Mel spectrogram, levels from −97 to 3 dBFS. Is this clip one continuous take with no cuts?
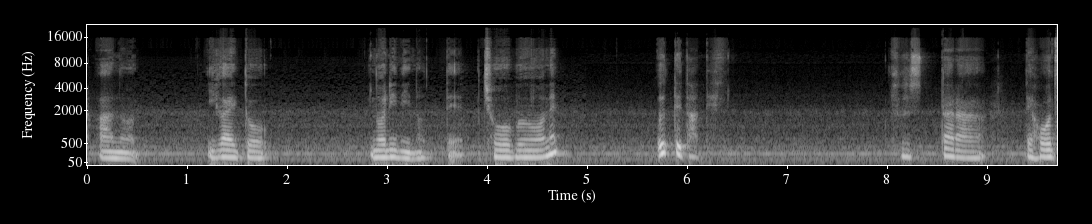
yes; 0 cuts

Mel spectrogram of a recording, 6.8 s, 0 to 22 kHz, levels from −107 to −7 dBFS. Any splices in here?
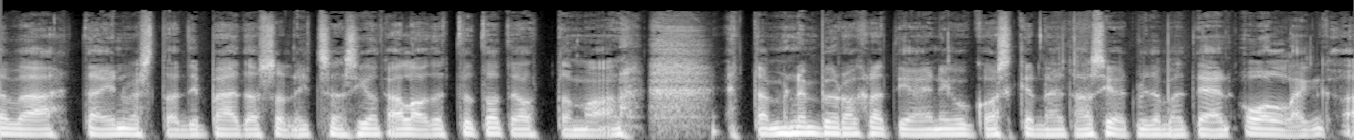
yes; 2 cuts; at 1.9 s, 3.6 s

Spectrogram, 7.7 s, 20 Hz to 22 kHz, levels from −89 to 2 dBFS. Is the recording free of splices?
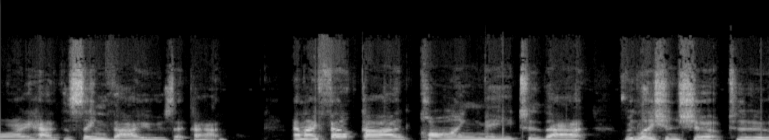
no; 1 cut; at 1.9 s

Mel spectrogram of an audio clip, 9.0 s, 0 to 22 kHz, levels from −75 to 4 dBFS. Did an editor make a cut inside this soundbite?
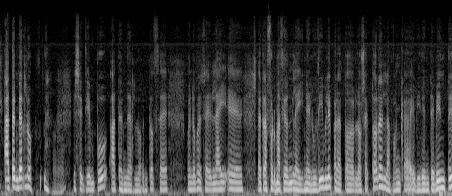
yes; 2 cuts; at 2.2 s, 5.9 s

